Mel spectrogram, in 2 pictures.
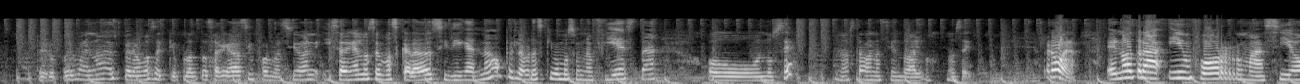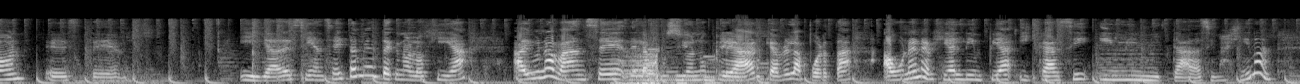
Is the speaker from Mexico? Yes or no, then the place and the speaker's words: yes; Sonora, Mexico; es de Sonora, bueno, de donde yo soy, ¿no?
